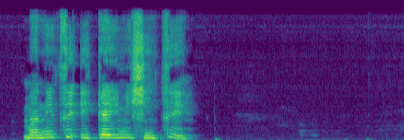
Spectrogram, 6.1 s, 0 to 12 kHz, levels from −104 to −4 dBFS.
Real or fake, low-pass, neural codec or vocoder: fake; 10.8 kHz; vocoder, 44.1 kHz, 128 mel bands, Pupu-Vocoder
